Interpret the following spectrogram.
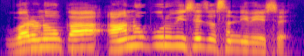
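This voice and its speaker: A man teaching Sanskrit grammar in a classroom lecture. He recites lines from old texts and then explains them slowly, one step at a time. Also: sits high, lively intonation, a bit bright. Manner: slow, recites text then explains, lists letters one by one.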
